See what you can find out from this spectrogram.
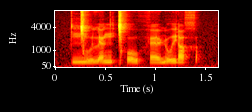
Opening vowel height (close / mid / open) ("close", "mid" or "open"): close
